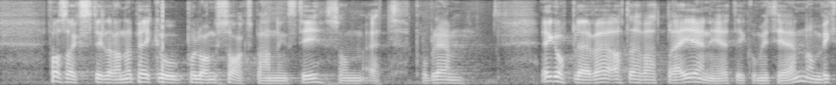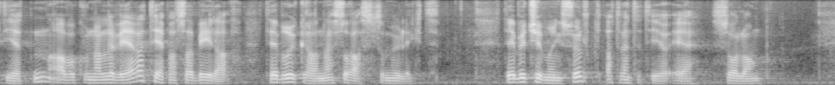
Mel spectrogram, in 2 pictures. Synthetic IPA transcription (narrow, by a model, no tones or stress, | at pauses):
fɔʁsɑːkst̪ɪləʁɑnəpʰekəuɡpʰɔlɔŋsɑːksbəhɑnlɪŋst̪ʰiːsɔmɛ̰t̪pʰʁʊbleːm | ʔɛɡɔpleːʋəʁɑt̪̚d̪ɛhɑʋæʁt̪̚bʁæɪeːnɪheːt̪ɪkʰʊmɪt̪ʰeːənɔmʋɪkt̪ɪheːt̪n̩ɑ̰ʋɔkʰʉnːɑlɛʋeːʁɑt̪ʰɛːpʰɑsɑbiːlɑ̰ʁ | t̪ʰɪlbʁʉːkəʁɑnəsɔʁɑ̰skt̪sɔmːʉːlɪkt̪ | d̪̥ɛæbətʏmʁɪŋsfʉlt̪ʰɑt̪ʋɛnt̪ət̪ʰiːʊ̰ʔɛsɔlɔŋː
